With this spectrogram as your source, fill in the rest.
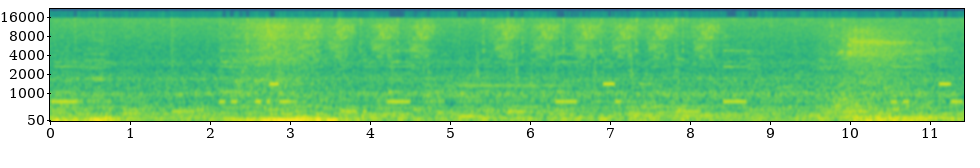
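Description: A Nissan Silvia Spec R engine in the racing video game GRID 2 hums and revs through gear changes, rising and falling over several seconds with a synthetic, game-like tone.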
